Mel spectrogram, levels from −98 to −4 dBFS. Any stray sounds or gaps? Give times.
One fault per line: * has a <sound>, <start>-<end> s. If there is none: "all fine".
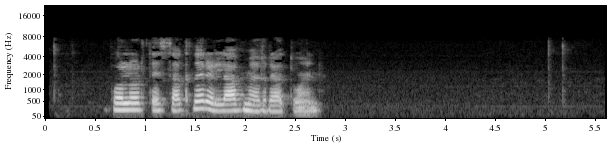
all fine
